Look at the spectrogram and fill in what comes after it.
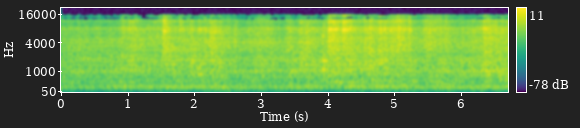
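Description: Freight train tank cars rolling past: a steady rumble of steel wheels on rail, with a few clanks as the cars go by.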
